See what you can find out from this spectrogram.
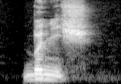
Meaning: skivvy
- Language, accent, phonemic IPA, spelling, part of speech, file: French, France, /bɔ.niʃ/, bonniche, noun, LL-Q150 (fra)-bonniche.wav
